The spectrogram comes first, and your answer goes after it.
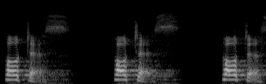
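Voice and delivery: "tortoise" as TOR-tus, short weak ending; pronunciation drill. Shown as a demonstration. Teacher drills the word for students, TOR-tus. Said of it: "Be correct about the pronunciation".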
